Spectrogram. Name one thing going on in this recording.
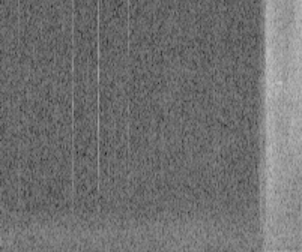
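Large wings flap in flight.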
